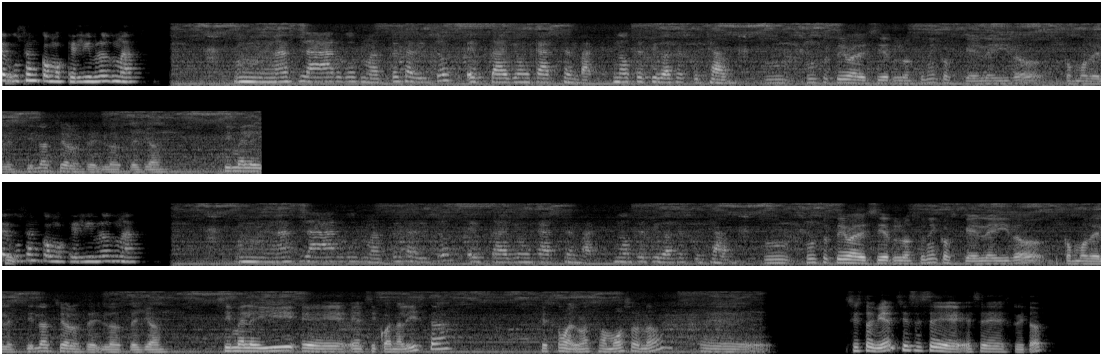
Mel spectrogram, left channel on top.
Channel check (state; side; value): drops out; left; at 13.6 s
